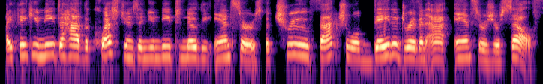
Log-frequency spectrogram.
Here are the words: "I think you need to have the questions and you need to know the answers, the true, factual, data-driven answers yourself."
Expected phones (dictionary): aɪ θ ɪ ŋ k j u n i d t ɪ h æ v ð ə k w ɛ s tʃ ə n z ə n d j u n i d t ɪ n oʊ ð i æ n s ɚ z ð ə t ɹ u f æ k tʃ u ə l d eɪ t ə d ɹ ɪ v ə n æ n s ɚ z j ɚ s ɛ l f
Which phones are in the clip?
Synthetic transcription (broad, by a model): aɪ θ ɪ ŋ k j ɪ n i d t ɪ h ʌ v ð ə k w ɛ s tʃ ə n z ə n j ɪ n i d t ɪ n oʊ ð i æ n s ɚ z ð ə t ɹ u f æ k tʃ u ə l d eɪ t ə d ɹ ɪ v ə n æ n s ɚ z j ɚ s ɛ l f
